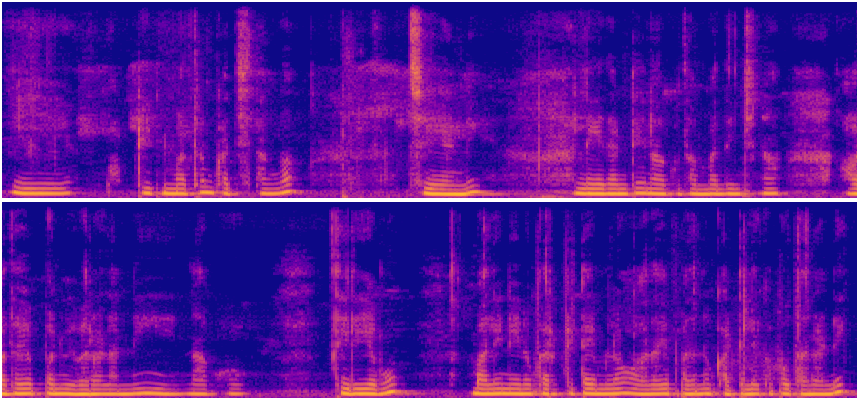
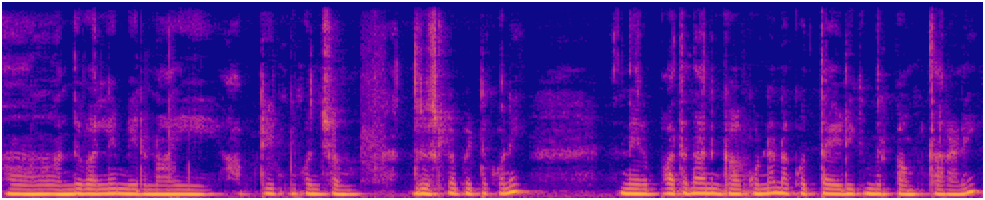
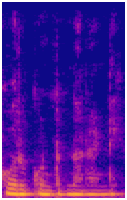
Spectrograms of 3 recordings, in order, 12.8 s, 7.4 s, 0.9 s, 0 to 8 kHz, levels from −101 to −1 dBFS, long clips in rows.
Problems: none marked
